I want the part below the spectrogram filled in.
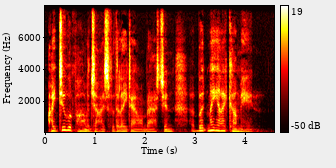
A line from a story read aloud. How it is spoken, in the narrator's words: Celestia asked sweetly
